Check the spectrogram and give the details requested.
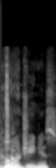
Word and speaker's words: homogeneous: That's actually pronounced homogeneous.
